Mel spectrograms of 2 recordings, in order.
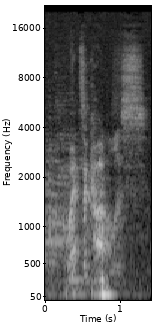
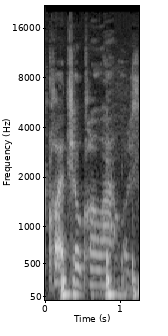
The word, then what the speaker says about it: Quetzalcoatlus: Quetzalcoatlus. With a name that sounds like an Aztec deity, which in fact is the source of its name. It's Quetzalcoatlus as I pronounce it, but Quetzalcoatlus.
